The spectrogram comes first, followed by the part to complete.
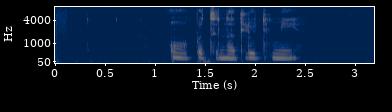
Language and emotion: Russian, neutral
